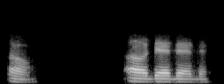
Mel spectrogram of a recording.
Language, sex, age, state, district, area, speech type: Bodo, male, 18-30, Assam, Chirang, rural, conversation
